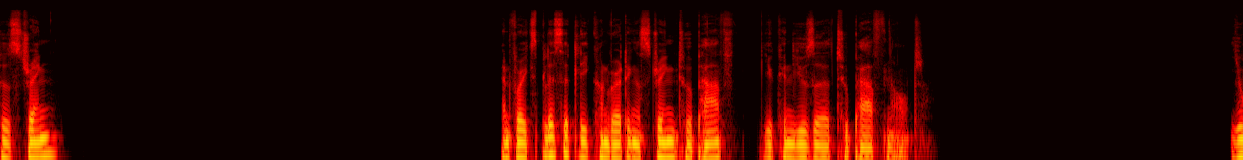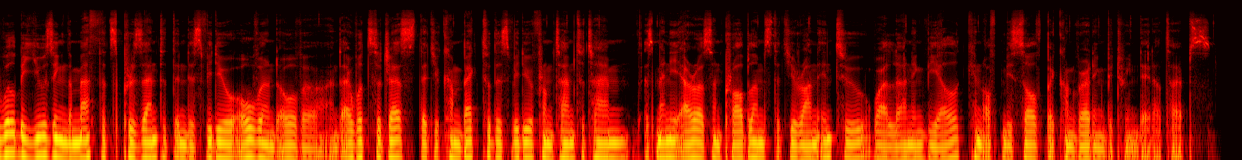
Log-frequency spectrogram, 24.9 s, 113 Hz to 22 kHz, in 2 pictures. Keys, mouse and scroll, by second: 0.5-3.4 drag, 3.4 middle click, 3.8-5.5 drag, 6.0-8.6 drag, 8.6 Return, 10.4-11.6 drag, 11.6-12.3 middle drag, 12.3-13.5 drag, 13.5-14.6 middle drag, 14.6 click, 18.1-18.9 middle drag, 18.9-19.5 right drag, 19.5-20.1 scroll down 2, 20.1-20.8 middle drag, 20.8 scroll down 2, 21.1-21.4 scroll up 2, 21.4 middle click, 21.6 right click, 22.5 scroll up 2, 22.6-24.7 scroll down 2.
